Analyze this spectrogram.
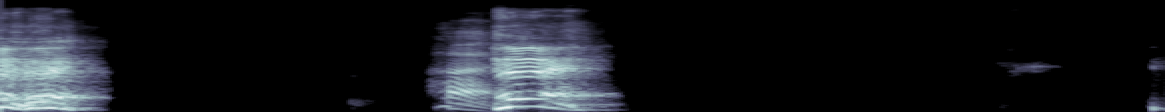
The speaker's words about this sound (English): And that was a light cough. That wasn't even a cough like last.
